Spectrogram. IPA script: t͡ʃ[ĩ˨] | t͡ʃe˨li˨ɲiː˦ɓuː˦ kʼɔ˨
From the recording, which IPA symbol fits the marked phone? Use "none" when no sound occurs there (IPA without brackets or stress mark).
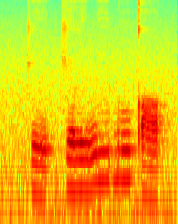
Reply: ĩ˨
